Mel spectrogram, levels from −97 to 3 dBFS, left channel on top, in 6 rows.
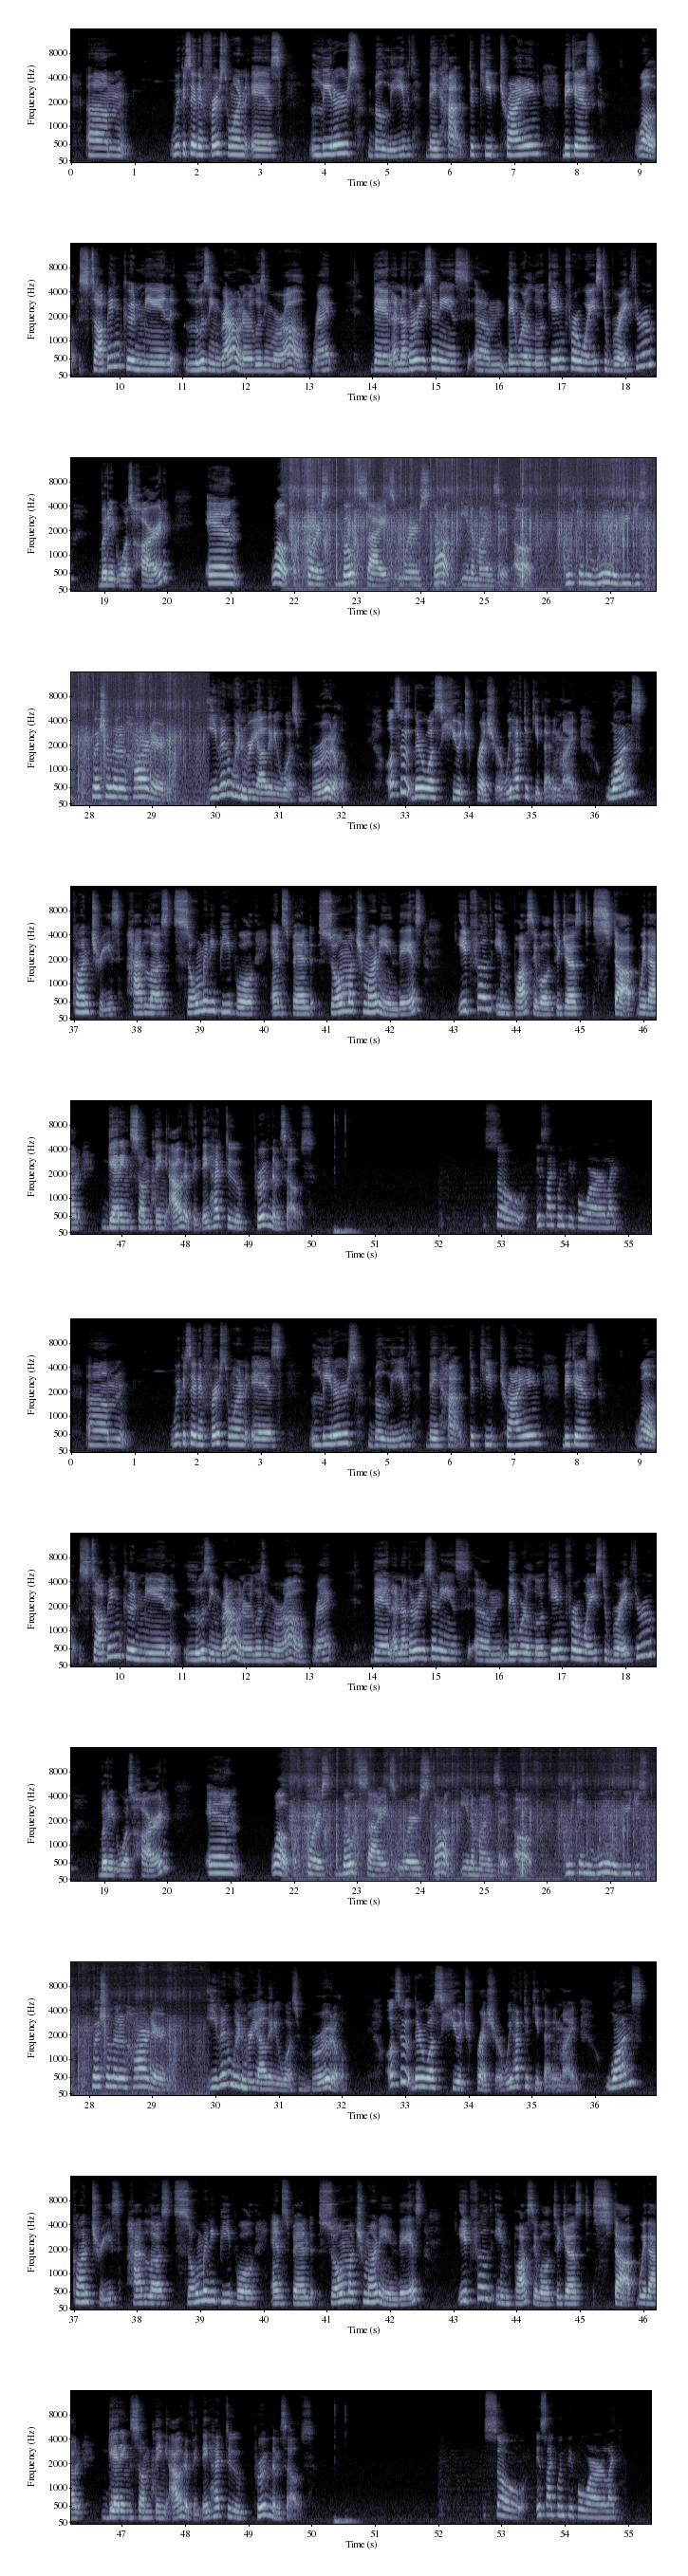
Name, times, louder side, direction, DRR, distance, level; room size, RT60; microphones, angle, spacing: voice 1, 0.2-0.9 1.6-3.3 3.8-8.3 8.9-13.4 14.0-18.5 18.9-20.0 20.6-21.1 21.6-25.8 26.3-29.3 29.9-32.1 32.5-35.9 36.2-36.7 37.0-42.5 43.1-50.0, left 1 dB, 25° left, 1.1 m, -33 dB
sound 1, 21.8-29.9, left 7 dB, 90° left, 0.8 m, -41 dB
voice 2, 52.7-54.8, right 2 dB, 65° right, 1.2 m, -37 dB
12.0 x 5.3 x 2.3 m
head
